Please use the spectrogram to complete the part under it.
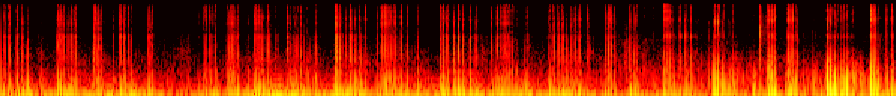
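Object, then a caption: Small ribbed glass perfume bottle. Long nails scratch the ridges and base of a small, ribbed, clear glass perfume bottle with a gold nozzle that is partly filled. The result is a steady run of quick, dry rasping scrapes, each cut short with almost no ring, and the sound sits mostly in a soft low rumble.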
